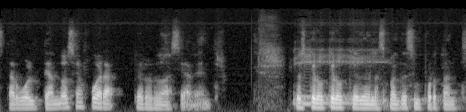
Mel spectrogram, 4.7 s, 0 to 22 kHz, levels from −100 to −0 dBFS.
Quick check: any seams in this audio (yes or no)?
yes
